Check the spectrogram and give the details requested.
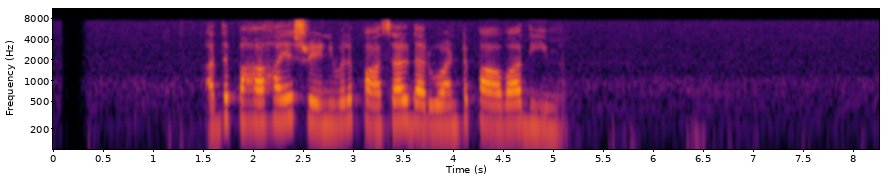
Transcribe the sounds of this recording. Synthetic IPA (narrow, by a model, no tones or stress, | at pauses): ɐ̰d̪əpaɦaɦajəɕreːniʋələpaːsald̪aɾuʋaɳʈəpaːʋaːd̪iːmə̰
